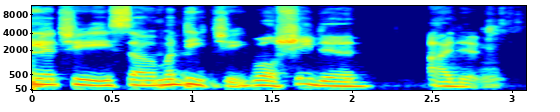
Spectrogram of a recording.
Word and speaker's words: Medici: It's Medici. Okay, Medici.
